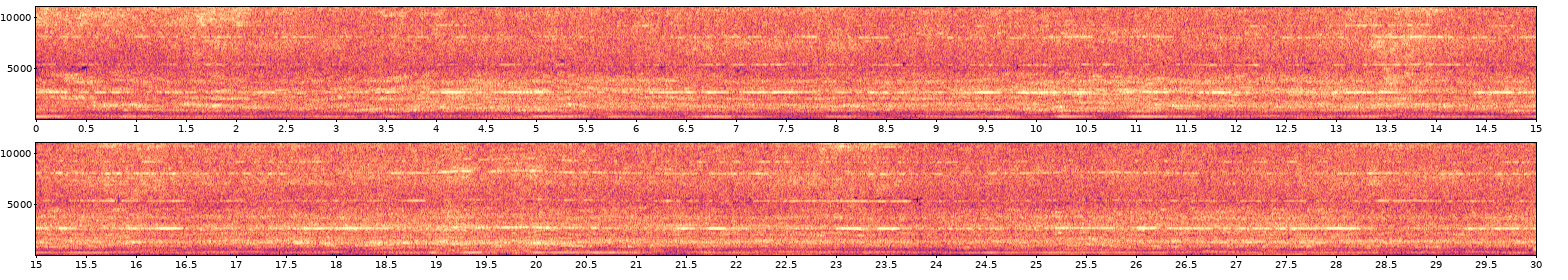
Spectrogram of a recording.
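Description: Orange upright vacuum cleaner running steadily as it is pushed over carpet: an even motor hum with a high whine held over it.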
